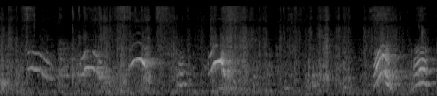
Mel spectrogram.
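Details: Newborn Bernese Mountain Dog pups, four days old, jostling at their mother's teats; short rising-falling squeals come in spaced bursts about every second, separated by quiet rustling.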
